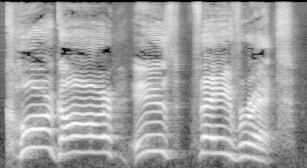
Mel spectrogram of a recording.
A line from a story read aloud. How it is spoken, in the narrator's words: Corgar's booming voice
